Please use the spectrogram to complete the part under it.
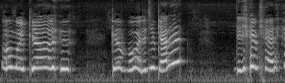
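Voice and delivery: high, loud laughing pet talk. Real, not acted. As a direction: giggle through the words. Laughing at cat.

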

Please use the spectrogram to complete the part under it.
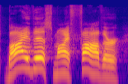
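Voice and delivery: big, measured preaching voice; emphatic scripture proclamation. Acted. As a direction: proclaim each word slowly and loudly to the congregation.

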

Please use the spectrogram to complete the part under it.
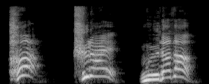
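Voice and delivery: high, forceful attack shouts; battle cries. Acted. Pilot attacking the enemy mobile suit, high forceful shouts. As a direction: yell them as each shot goes out.

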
